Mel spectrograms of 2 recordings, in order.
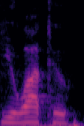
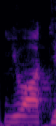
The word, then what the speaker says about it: Uatu: I don't even know how to pronounce it, but it's Uatu. – Uatu. – U-A-T-U, the Watcher. Good pick.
